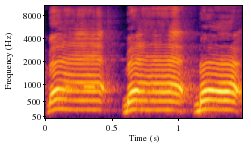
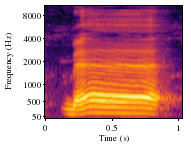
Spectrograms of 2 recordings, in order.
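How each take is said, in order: First: The bleats are quick and urgent. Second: The bleat is soft, weak and tender.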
